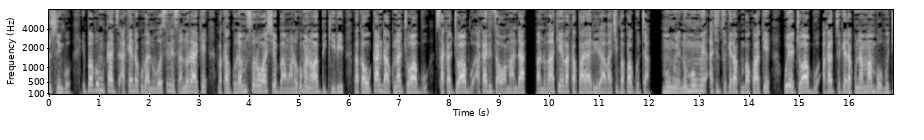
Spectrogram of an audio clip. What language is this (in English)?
Shona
